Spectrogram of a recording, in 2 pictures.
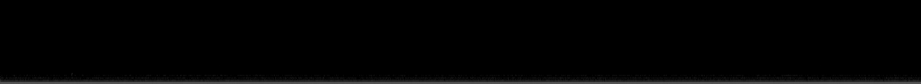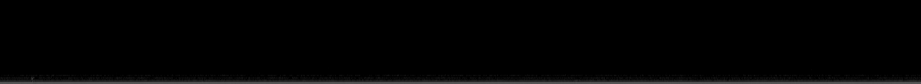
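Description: Steady electrical mains hum with faint hiss on the sound system's feed, and nothing else heard.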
